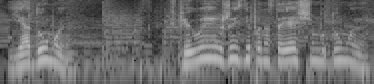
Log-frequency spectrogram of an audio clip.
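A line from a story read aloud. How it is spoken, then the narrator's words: Whisper. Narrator (Russian): прошептал он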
